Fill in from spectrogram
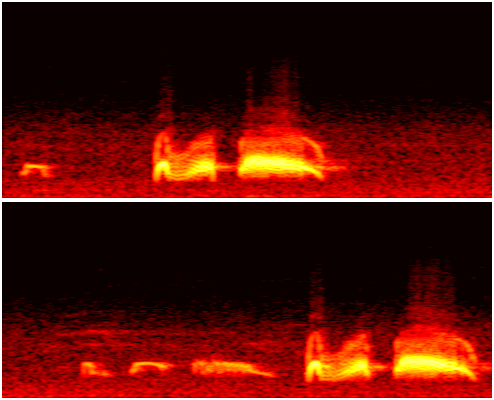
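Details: Male and female spotted dove decoys giving a fast provoking coo to make rivals answer and fight: two full phrases, each a sharp double note then a long, rich, descending coo, with quiet wavering murmurs between them.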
